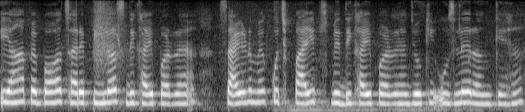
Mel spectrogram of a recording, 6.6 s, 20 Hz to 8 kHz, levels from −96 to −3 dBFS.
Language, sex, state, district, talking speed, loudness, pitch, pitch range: Hindi, female, Jharkhand, Garhwa, 220 wpm, -16 LUFS, 270 Hz, 255-285 Hz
